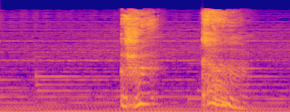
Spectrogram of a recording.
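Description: A woman coughing twice into her hand, about a second in and again half a second later, over soft instrumental backing music with sustained notes.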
